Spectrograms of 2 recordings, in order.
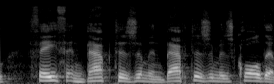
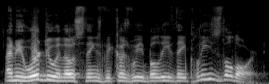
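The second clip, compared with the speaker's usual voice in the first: usual speaking voice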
